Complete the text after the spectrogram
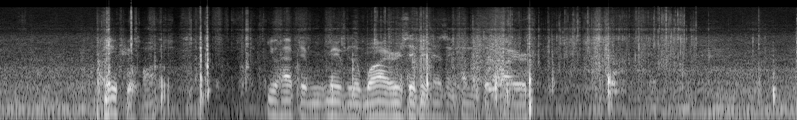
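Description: A cardboard box is opened and handled.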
